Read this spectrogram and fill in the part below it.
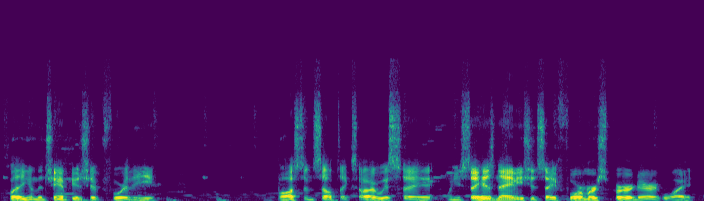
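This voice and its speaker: A man with a fairly low voice does amateur radio play-by-play of basketball. He gets animated on the plays and drifts into wry, musing, conversational asides as a fan. Faint music sits behind his voice. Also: normal speed. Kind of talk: live basketball commentary with casual rambling asides.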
